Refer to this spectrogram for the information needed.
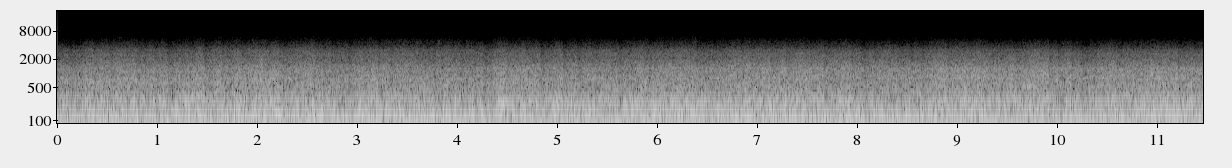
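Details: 2011 Toyota Sienna AWD at highway speed after repairing the rear viscous coupler bearing that caused howling: steady even road and driveline rumble with no howl or ringing; rear driveline sounds healthy.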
